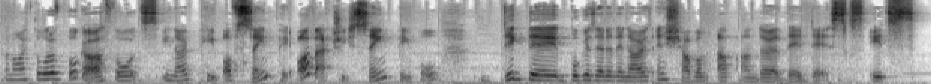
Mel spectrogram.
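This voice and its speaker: A woman's voice: medium pitch, moderate pace, creaky, faint music behind. Nasal, sniffly woman. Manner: blunt, swears casually, rambling with many fillers. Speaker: art channel host. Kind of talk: casual chatty voice-over while drawing.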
